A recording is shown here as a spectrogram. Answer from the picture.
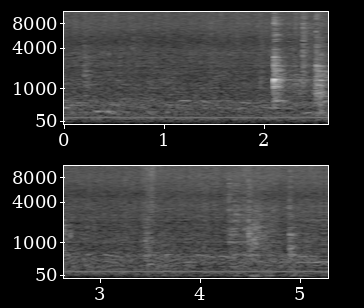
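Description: Sliced chicken sausages and salami frying in a pan with onions and egg: a steady low sizzle, with a metal turner scraping and knocking against the pan a few times, the sharpest knock about two seconds in.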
